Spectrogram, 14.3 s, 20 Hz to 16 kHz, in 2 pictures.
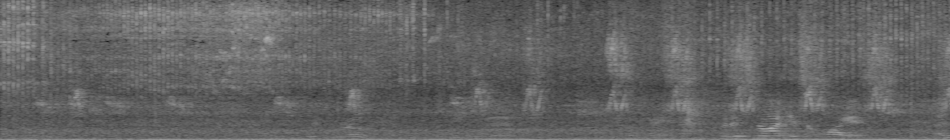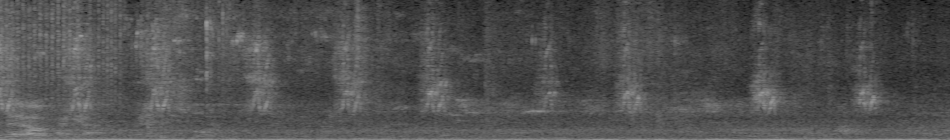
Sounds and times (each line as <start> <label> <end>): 0.0 nearby highway 9.6
0.0 Bikes 14.2
0.0 boats 14.2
